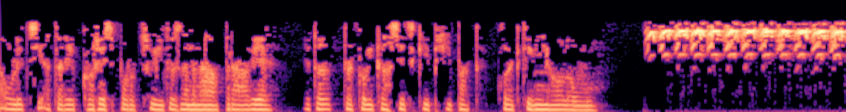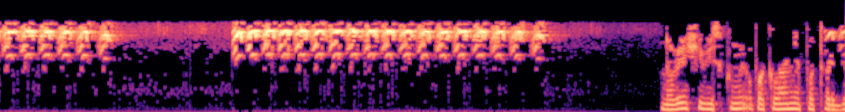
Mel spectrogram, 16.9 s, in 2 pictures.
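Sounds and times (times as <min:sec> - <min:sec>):
speech: 0:00.1 - 0:06.7, 0:15.1 - 0:16.9
common kestrel calling: 0:06.4 - 0:14.6, 0:15.4 - 0:16.9.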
